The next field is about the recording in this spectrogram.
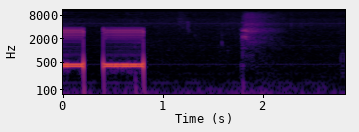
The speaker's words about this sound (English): Did this number actually ring through? This is my phone number when I lived in Timaru. This is a real old phone number.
